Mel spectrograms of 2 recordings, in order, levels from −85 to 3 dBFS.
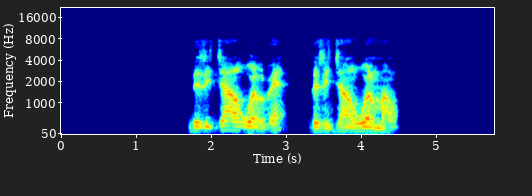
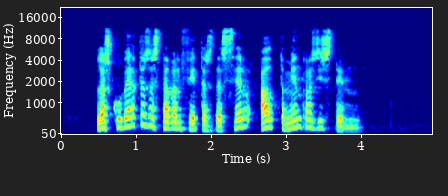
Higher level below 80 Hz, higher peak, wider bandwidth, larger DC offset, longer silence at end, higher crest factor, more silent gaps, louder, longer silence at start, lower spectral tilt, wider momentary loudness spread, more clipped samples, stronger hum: first, -68 dBFS vs -84 dBFS; first, -4 dBFS vs -8 dBFS; second, 8.2 kHz vs 11.5 kHz; neither; first, 1.3 s vs 1 s; about the same, 22 dB vs 20 dB; first, 3.06-3.31 s vs none; first, -23 LUFS vs -28 LUFS; first, 1.75 s vs 0.5 s; first, -5 dB/octave vs -3 dB/octave; first, 11 LU vs 7 LU; neither; neither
